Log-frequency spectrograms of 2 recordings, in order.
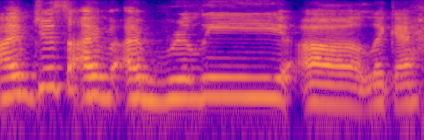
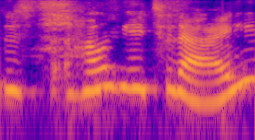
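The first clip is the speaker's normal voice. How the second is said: loud, pitched-up put-on English accent; 8 semitones higher, 4 dB louder than usual. Describing how they greet people, slipping into an english accent. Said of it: "go into my English accent".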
